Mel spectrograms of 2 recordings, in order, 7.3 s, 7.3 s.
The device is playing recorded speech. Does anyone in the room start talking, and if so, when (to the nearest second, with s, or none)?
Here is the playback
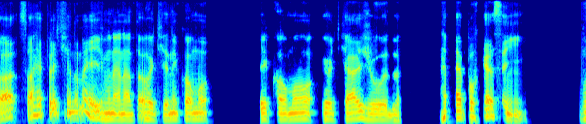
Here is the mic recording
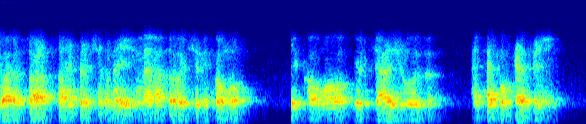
none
